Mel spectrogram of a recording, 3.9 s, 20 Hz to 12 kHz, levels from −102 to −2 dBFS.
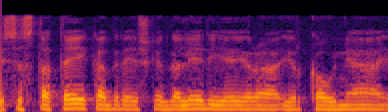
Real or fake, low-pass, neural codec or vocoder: real; 7.2 kHz; none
